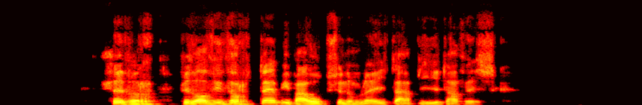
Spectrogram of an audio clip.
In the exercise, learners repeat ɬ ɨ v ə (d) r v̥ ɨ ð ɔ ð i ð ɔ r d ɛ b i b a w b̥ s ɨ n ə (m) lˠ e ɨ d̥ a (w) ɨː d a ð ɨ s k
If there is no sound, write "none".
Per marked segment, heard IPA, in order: none, m, b

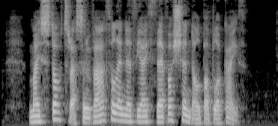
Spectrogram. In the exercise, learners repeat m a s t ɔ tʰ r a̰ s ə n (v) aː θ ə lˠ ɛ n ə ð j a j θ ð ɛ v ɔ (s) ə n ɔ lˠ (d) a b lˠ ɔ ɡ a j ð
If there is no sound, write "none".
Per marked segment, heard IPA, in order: v, ʃ, b

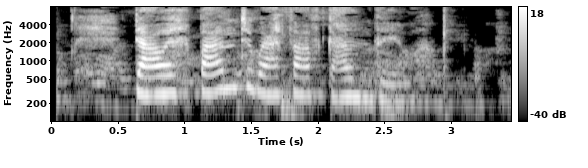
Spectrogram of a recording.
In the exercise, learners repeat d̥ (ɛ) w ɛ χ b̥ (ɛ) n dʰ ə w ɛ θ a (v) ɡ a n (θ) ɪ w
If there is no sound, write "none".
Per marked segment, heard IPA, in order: a, a, v, ð

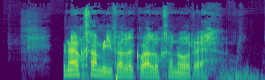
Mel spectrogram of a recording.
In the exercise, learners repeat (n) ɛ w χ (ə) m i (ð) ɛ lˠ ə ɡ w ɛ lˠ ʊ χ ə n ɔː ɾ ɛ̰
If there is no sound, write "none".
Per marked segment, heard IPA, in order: n, a, v

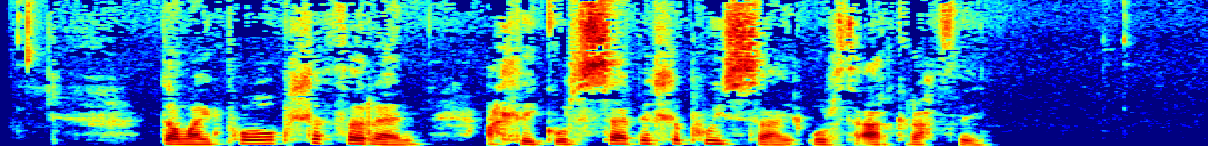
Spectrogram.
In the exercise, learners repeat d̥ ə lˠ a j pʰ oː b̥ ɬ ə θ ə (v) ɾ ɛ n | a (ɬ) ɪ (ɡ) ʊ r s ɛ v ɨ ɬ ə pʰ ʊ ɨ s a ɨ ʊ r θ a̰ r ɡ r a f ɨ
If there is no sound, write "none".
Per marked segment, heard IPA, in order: none, ɬ, ɡ

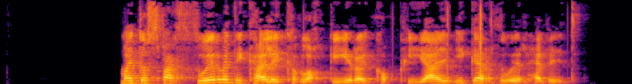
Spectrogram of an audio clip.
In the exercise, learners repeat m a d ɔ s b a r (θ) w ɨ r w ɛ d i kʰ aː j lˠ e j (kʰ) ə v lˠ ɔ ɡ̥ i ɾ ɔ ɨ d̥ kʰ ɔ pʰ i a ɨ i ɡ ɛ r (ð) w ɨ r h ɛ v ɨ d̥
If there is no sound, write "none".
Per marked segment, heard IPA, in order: θ, kʰ, ð

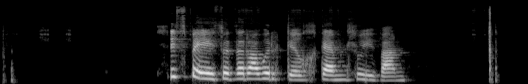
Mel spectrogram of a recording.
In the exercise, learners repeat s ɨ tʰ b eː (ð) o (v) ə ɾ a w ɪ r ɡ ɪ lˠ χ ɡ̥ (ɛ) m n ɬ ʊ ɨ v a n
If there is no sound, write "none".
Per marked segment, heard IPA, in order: θ, ð, ɛ

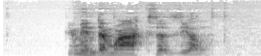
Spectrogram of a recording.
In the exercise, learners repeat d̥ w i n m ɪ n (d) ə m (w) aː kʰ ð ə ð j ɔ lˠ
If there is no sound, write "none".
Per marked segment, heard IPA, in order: d, w

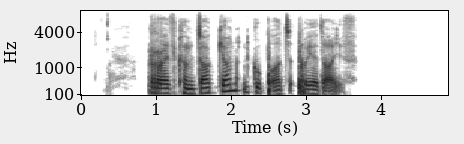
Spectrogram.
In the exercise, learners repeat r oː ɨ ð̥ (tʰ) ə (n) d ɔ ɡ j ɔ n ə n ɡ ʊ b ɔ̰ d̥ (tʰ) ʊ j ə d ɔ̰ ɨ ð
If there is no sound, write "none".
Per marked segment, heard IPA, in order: kʰ, m, pʰ

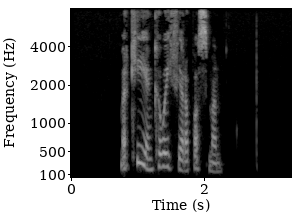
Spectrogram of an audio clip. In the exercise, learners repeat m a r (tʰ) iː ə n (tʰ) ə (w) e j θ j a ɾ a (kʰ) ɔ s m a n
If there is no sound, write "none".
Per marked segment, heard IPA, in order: kʰ, kʰ, w, pʰ

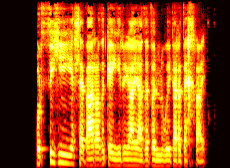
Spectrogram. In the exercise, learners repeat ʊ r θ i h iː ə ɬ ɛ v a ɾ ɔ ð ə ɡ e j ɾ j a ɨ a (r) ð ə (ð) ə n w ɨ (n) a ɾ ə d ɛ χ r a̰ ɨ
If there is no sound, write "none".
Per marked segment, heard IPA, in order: none, v, d

